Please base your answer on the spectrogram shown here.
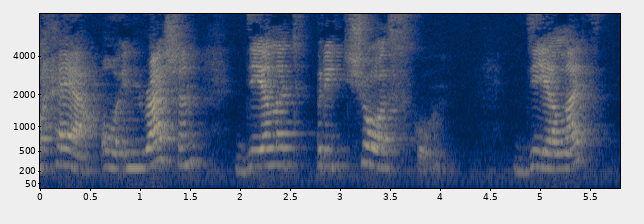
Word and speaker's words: прическу: The next phrase is do your hair, or in Russian, делать прическу. Делать прическу. Sound ch is difficult, pay attention to it.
